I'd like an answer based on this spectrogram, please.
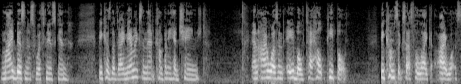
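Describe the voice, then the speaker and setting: A woman's fairly high, somewhat breathy voice with ordinary pitch variation and long, frequent pauses. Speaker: network marketing trainer. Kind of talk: motivational training talk. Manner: fast; animated.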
